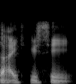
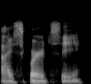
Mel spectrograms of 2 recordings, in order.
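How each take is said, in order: First: The middle part is read as 'two'. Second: The middle part is read as 'squared'. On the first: The speaker calls it wrong. "I thought it was" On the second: The speaker calls it right. "it turns out it's actually"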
